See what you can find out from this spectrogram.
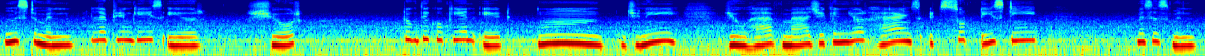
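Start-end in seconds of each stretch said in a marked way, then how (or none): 5.4-6.0 mmm of delight. Acted. Father tastes cookie.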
